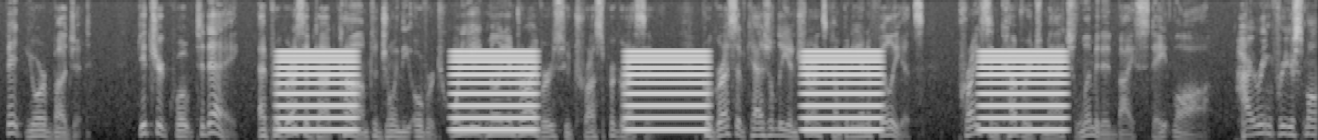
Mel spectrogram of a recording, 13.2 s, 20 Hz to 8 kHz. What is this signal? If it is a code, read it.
Ship horn signal, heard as a ship's horn, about 260 Hz, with speech in English. 5 short. At sea: I doubt that you are doing enough to avoid a collision.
